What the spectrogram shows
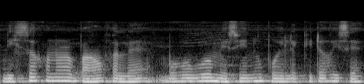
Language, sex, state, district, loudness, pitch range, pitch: Assamese, male, Assam, Sonitpur, -16 LUFS, 135-155 Hz, 145 Hz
